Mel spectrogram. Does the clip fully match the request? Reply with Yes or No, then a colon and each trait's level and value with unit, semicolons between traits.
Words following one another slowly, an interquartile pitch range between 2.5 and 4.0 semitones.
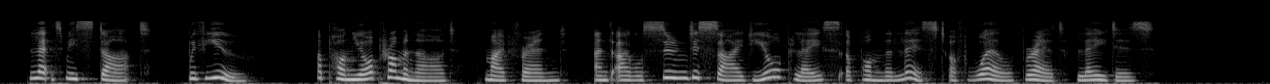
No: slow, 115 wpm; average, 5.3 semitones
